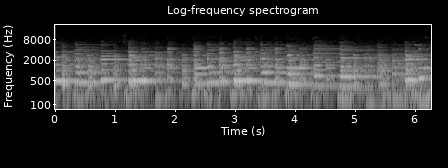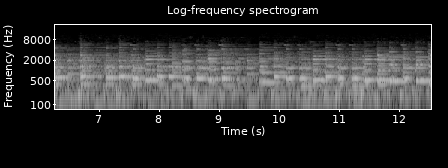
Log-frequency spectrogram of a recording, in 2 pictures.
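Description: Steady piano chords of a song played in a repeating rhythmic pattern, a moderate and continuous accompaniment without any voice.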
